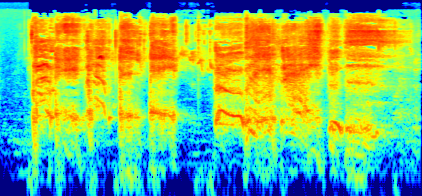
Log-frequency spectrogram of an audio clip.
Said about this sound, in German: Wenn es nicht mehr braucht, als Huster abzuspielen, um eine Stunde zu füllen, dann machen wir das so.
